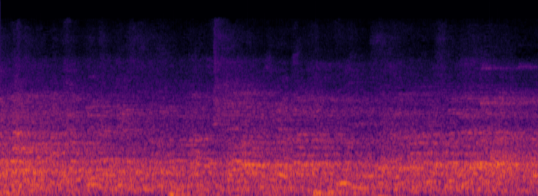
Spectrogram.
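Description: Sneakers squeak and thud on a hard floor.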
